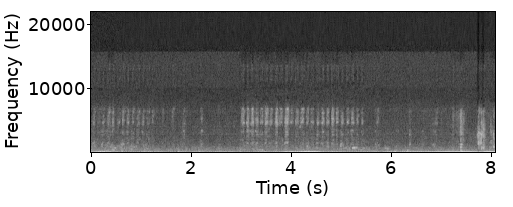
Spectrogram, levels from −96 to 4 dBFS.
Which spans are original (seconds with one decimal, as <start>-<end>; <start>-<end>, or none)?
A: 0.0-0.6

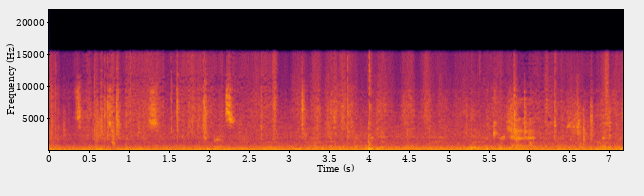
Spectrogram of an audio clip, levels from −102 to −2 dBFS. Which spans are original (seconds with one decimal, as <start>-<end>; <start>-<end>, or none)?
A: 2.9-3.6

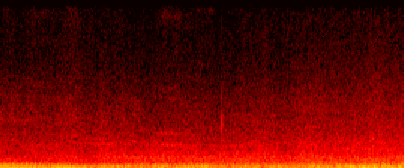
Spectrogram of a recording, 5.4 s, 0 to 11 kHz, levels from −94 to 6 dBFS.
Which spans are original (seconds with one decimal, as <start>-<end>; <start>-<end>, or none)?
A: 0.0-5.4

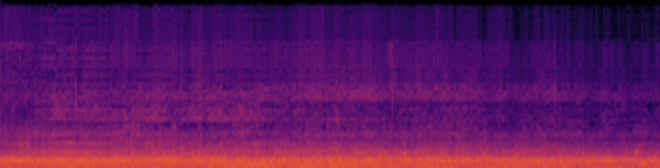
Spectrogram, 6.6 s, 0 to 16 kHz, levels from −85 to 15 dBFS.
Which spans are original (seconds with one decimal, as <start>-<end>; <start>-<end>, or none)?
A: 0.0-0.7; 1.3-2.1; 2.8-3.6; 4.9-6.6

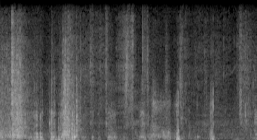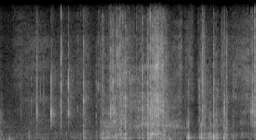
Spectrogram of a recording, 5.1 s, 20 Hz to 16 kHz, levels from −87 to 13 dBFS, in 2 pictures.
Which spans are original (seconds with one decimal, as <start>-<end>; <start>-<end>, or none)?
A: 0.0-5.1

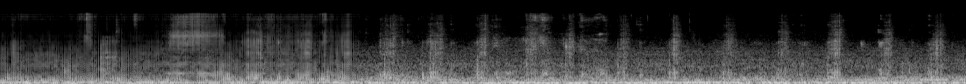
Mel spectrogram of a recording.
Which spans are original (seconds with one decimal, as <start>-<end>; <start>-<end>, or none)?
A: 3.6-9.7

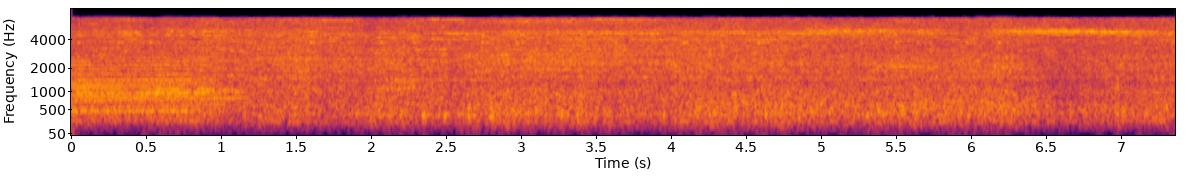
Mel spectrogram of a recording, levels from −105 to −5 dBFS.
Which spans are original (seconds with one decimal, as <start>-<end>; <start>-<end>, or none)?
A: 0.0-2.6; 7.0-7.4

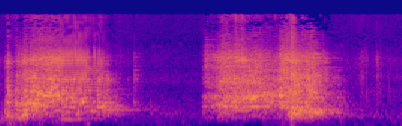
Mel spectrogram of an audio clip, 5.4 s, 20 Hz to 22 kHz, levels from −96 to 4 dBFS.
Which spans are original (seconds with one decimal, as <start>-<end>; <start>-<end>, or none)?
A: 0.0-0.8; 1.4-5.4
